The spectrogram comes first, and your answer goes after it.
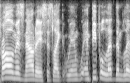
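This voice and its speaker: With a Spanish accent, a man speaks at a very fast pace with a high pitch and ordinary pitch variation. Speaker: comic artist. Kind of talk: casual chat.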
